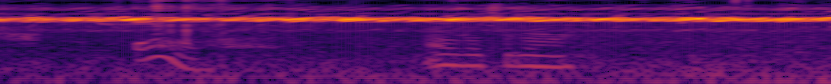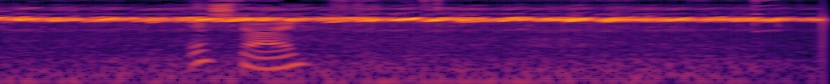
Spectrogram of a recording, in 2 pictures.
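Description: A steady high chorus of frogs calls at night in New Jersey in March, with occasional nearer rising calls and a person speaking briefly over the continuous trilling.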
